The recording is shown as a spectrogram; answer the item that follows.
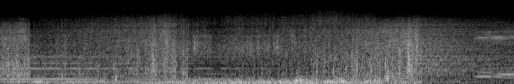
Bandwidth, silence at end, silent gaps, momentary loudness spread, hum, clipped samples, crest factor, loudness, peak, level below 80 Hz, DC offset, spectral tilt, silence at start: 13.5 kHz; 0 s; none; 7 LU; none; under 0.1%; 18 dB; -25 LUFS; -6 dBFS; -32 dBFS; under 0.1%; -5 dB/octave; 0 s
